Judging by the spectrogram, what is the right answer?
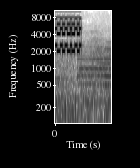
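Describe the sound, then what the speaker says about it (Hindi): A telephone rings once in a short electronic burst of bright tones, loud and close, then cuts off abruptly, leaving quiet room tone. "फोन बज जाता है"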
